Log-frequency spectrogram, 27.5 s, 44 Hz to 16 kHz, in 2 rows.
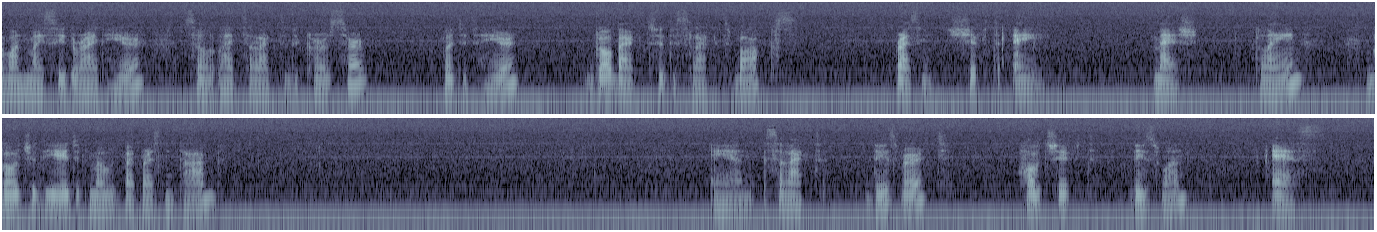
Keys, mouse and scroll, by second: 22.4 click, 24.8 shift+click, 26.3 s.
